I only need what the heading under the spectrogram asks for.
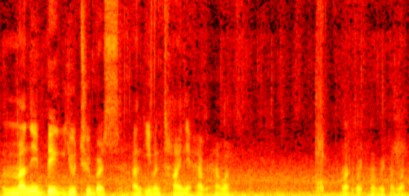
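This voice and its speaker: A man, rambling through casual live-stream chat as host and thinking aloud with fillers and restarts. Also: normal speed. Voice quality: deep voice. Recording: steady vehicle and street noise.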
